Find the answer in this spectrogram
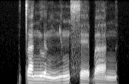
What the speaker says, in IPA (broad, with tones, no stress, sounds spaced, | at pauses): t̪ a˧ n l ə˨˩ ŋ ɲ ə˧˥ ŋ s ɛ˨˩ ɓ a˨˩ n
